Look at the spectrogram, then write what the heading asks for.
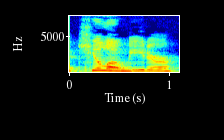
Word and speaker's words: kilometer: kilo lowercase K so this would be a kilo meter or a kilometer though they're appropriate pronunciations so there are 1000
